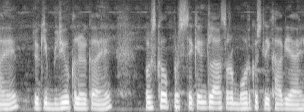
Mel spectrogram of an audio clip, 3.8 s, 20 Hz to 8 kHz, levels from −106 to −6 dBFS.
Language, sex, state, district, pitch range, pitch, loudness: Hindi, male, Arunachal Pradesh, Papum Pare, 125-145 Hz, 135 Hz, -14 LUFS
